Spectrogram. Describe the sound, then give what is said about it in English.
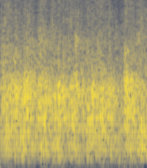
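A crowd applauds steadily as a small group leader comes up to talk about group life, a dense wash of many hands clapping at once, sustained with no single claps standing out. “Let's give him a round of applause as he comes up here to talk about group life.”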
